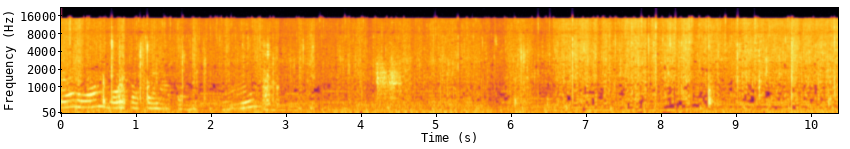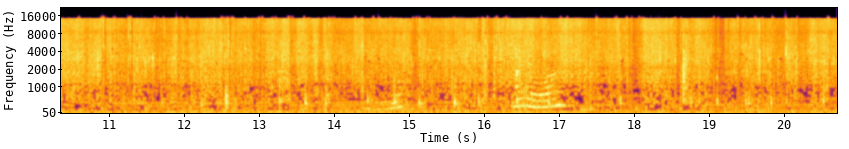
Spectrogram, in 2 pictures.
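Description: Sliced onion and sweet peppers sautéing in oil in a nonstick frying pan: a steady sizzle with light taps and scrapes of a wooden slotted spatula stirring them. The sizzle grows a little louder about six seconds in.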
